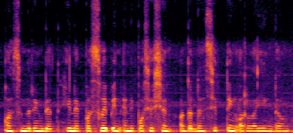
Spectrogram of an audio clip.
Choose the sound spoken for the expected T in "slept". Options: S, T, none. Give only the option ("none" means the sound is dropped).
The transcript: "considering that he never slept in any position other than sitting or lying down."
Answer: none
